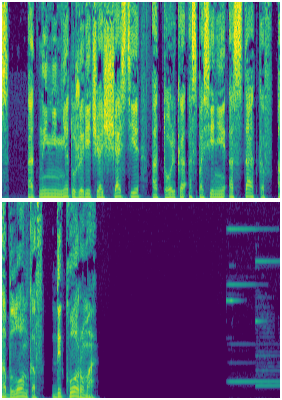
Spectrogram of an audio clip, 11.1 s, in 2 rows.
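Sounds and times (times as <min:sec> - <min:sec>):
speech: 0:00.5 - 0:07.5
two-tone ding-dong doorbell chime in an entrance hall: 0:10.0 - 0:11.1.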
